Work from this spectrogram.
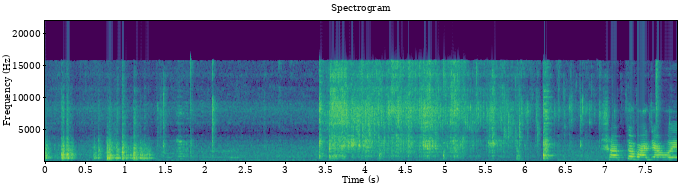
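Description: Five-spice seeds and dried red chillies fry in oil with a crackling sizzle, interrupted by clattering utensil knocks and a voice speaking at the start and end.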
